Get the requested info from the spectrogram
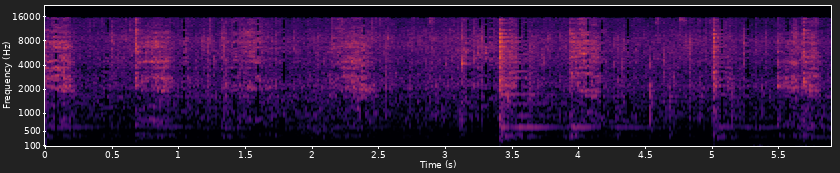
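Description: Chopped onions and a bay leaf sizzling in oil on a tava, with a steel spatula scraping and stirring them several times; the onions are being sautéed until soft.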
